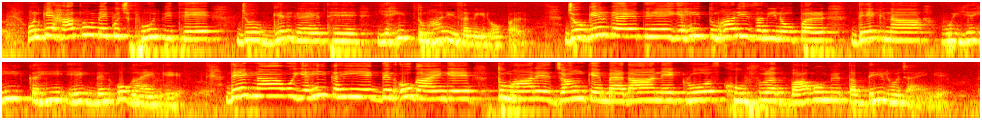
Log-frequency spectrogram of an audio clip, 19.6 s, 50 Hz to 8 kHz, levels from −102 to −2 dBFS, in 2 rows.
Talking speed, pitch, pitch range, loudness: 150 wpm, 275 Hz, 240-320 Hz, -16 LUFS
